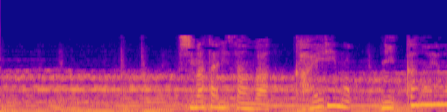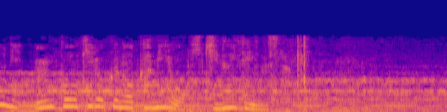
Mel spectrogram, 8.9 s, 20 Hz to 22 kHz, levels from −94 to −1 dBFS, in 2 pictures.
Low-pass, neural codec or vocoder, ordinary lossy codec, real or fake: 7.2 kHz; codec, 16 kHz, 8 kbps, FreqCodec, smaller model; MP3, 24 kbps; fake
